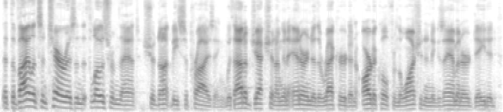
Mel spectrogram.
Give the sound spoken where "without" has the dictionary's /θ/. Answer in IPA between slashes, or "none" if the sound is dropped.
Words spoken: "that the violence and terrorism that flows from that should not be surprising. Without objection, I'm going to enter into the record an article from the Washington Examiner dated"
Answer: /θ/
